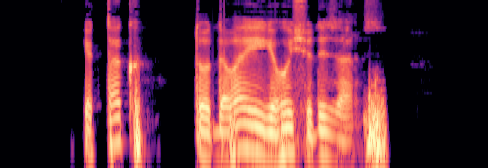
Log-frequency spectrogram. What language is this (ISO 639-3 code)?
ukr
